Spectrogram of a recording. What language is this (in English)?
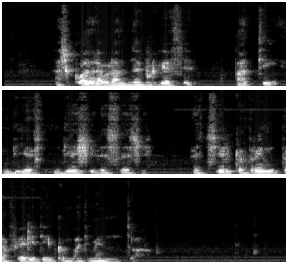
Italian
